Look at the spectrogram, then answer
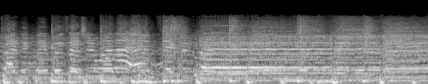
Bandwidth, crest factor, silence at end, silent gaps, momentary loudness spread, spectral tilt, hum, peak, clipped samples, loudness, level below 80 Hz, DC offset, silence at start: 11 kHz; 8 dB; 0 s; none; 4 LU; -5.5 dB/octave; none; 0 dBFS; 3%; -8 LUFS; -26 dBFS; 3%; 0 s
